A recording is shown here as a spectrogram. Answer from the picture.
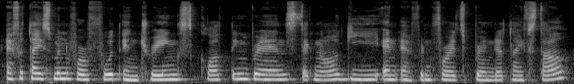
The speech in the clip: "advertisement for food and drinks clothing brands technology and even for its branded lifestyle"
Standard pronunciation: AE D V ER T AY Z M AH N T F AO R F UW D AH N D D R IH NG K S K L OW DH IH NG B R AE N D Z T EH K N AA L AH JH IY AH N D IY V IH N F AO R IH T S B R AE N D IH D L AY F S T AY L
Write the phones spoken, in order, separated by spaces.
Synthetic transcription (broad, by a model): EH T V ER T AY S M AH N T F AO R F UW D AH N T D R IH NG S K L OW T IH NG B R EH N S T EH K N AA L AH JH IY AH N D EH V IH N F AO R IH T S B R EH N D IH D L AY F S T AY L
